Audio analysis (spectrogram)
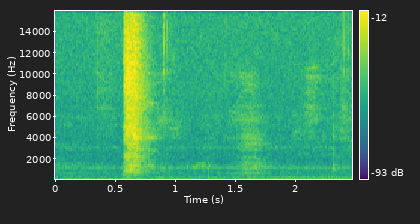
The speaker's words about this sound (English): you might hear Dr. President, our new kitty in the background in this one. He had some sneezes while eating food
